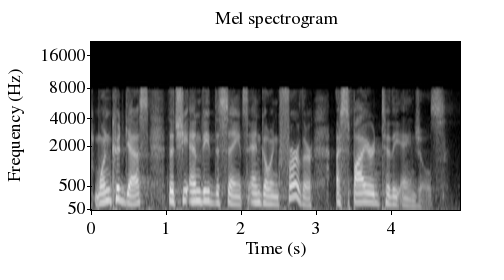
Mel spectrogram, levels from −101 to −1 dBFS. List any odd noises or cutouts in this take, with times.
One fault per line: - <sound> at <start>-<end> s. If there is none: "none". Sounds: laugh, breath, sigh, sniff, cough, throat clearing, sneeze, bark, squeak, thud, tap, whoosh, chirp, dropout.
none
